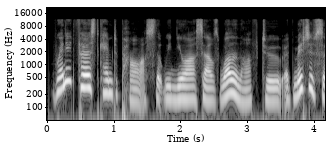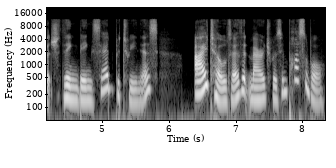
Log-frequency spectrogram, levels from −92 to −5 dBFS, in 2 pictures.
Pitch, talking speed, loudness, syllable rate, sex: 185 Hz, 210 wpm, -21 LUFS, 5.1 syllables/s, female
